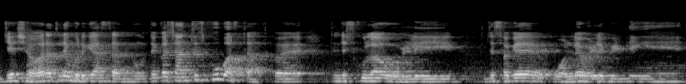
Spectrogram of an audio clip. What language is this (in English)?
Konkani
